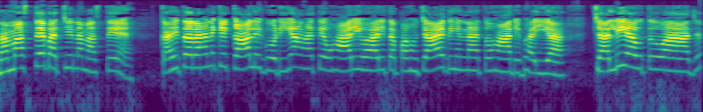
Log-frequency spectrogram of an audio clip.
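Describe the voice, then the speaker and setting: A cartoonish character voice, female-sounding and squeaky, speaks at extremely high pitch and a moderate pace. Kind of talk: comic cartoon voice acting. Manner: insistent, chatty.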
